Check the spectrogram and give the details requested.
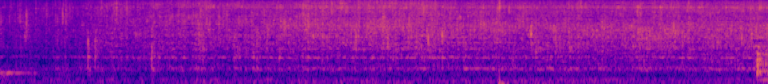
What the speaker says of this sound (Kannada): ಈರುಳ್ಳಿ ಫ್ರೈ ಆಗಿದೆ, ಟೊಮೊಟೊ ಹಾಕ್ತಾ ಇದ್ದೀನಿ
